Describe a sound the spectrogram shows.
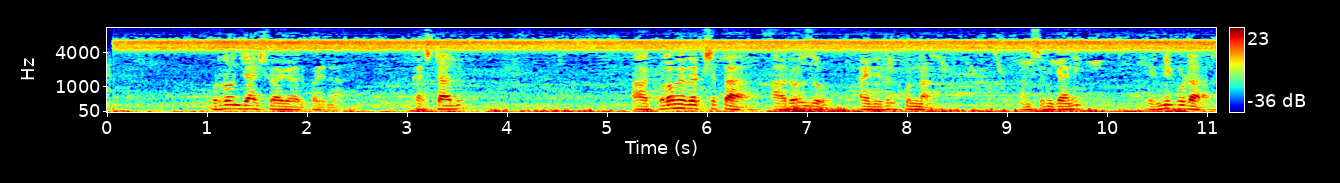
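A man speaks calmly and clearly into a microphone close by.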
